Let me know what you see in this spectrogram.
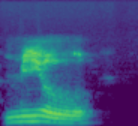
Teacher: meal se pronuncia al final con la proximante lateral oscura velarizada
